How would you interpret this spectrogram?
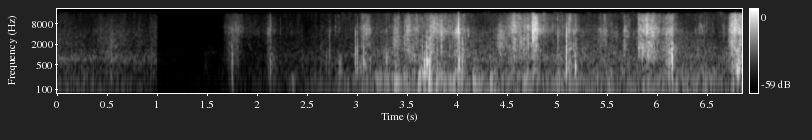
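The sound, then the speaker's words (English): Footsteps walk through the woods of Fox's Grove on High Ash Farm in a steady rhythm, each step a crisp crunch on ground strewn with acorns. A brief silent gap comes early, then the crunching steps grow louder. No one speaks. “We're now in the woods, Fox's Grove, on High Ash Farm, having a wander through here.”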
